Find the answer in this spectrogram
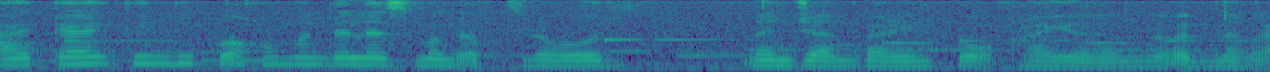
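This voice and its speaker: At a fairly quick pace, the woman's pitch swings very widely while noticeable noise sounds in the background. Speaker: cooking vlogger. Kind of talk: voiceover narration of cooking video. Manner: polite, respectful.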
